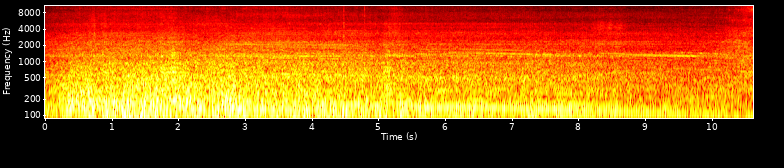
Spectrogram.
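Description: Motorcycle engine running at road speed under heavy wind noise on the bike-mounted microphone, easing off so the sound grows gradually quieter over the second half as the bike slows.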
